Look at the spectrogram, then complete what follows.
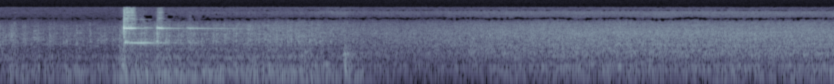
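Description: A heavy metallic clang with a brief ringing squeal rises over a steady rush of churning water and low engine rumble as a canal lock gate closes behind a boat, followed by a softer knock; the water keeps swirling afterward.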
